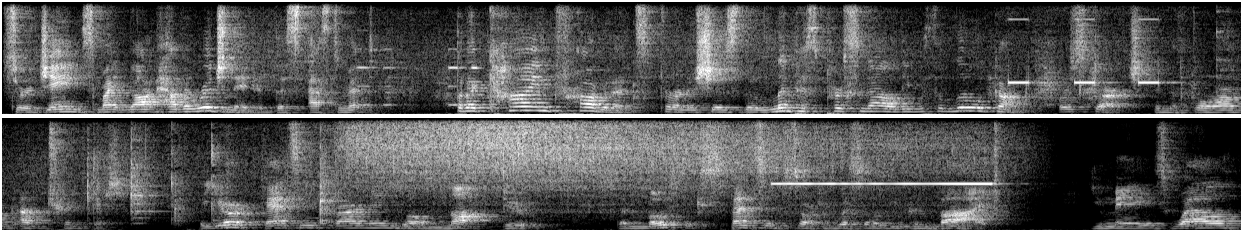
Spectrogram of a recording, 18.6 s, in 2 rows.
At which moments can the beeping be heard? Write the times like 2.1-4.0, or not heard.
2.6-3.6, 7.5-8.8, 15.1-16.9.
